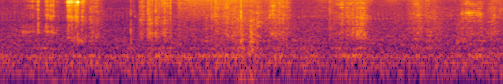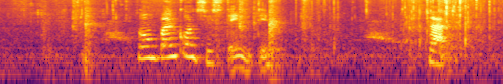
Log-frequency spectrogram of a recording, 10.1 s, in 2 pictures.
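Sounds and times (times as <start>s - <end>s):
snack sticks crunching: 0.2s - 3.8s, 8.0s - 10.0s.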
